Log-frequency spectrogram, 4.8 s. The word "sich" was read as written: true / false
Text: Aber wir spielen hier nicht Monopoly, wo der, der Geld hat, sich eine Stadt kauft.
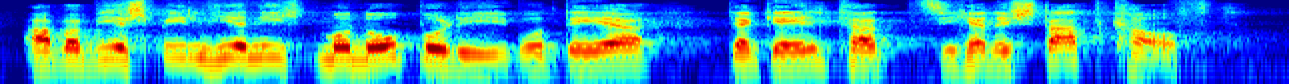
true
